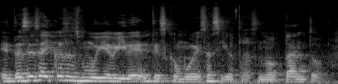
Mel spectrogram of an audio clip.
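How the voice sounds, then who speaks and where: Lively intonation marks this speech. It is delivered at a fairly quick pace. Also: man. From Mexico, Yucatán. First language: Yucatec Maya (speaking Spanish). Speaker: linguist and Maya language teacher. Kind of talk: podcast discussion. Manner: halting, frequent fillers and repetitions.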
